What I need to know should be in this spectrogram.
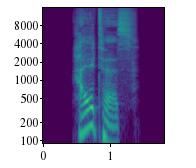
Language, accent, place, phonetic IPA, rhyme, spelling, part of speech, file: German, Germany, Berlin, [ˈhaltəs], -altəs, Haltes, noun, De-Haltes.ogg
- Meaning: genitive singular of Halt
